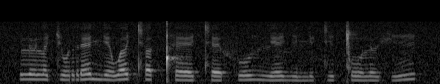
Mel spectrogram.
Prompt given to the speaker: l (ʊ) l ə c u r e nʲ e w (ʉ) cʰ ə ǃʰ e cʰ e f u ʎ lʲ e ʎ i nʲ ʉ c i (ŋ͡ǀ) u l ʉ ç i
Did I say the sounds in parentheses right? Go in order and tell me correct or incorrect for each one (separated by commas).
incorrect, incorrect, incorrect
